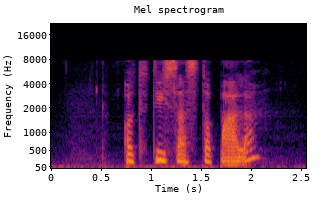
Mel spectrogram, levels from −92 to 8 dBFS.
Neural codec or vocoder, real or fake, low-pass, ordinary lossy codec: vocoder, 44.1 kHz, 128 mel bands, Pupu-Vocoder; fake; 19.8 kHz; AAC, 24 kbps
